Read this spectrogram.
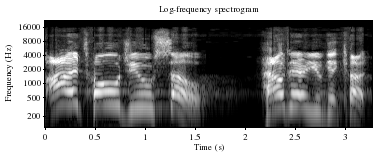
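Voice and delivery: slow, high and loud scolding of his own arm; mock-yell at the injured arm. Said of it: "If I yell at my arm".

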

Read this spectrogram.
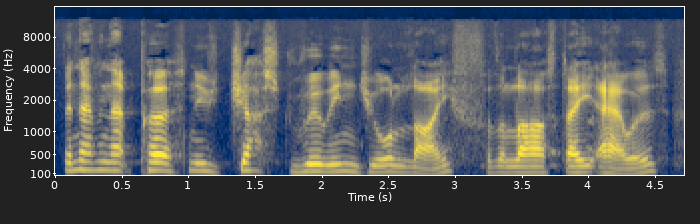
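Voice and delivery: ordinary talk

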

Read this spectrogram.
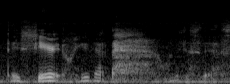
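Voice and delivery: slow hushed whisper, breathy sigh first. Real, not acted. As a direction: whisper it while peering closely at the eye. Examining gunk in dog's eye.

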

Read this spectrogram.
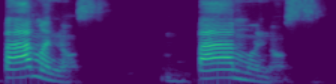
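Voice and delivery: "vámonos" with a loud, stressed VÁ; VÁ-monos, opening syllable hit hard; stress on first syllable. Shown as a demonstration. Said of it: "where you're gonna put the emphasis".

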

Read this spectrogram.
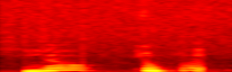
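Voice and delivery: high, loud refusal; indignant protest. Acted. Noelle refuses a punch in the throat, indignant protest. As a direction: protest sharply with pitch leaping up.

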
